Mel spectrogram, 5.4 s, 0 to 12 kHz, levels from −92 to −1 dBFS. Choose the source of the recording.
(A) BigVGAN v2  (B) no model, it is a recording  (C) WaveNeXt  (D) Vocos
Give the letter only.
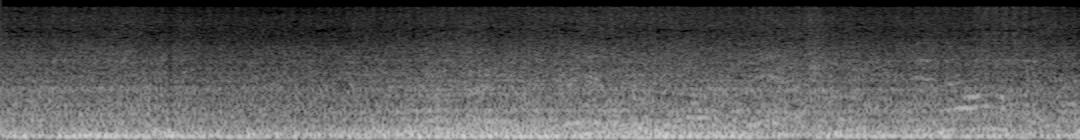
D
